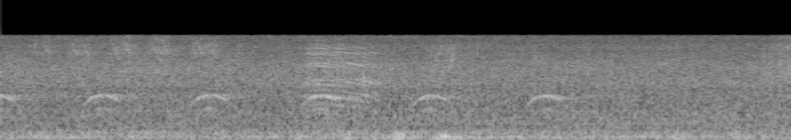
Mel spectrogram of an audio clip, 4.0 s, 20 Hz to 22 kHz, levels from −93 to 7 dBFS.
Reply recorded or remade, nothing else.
recorded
